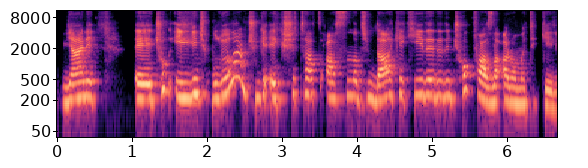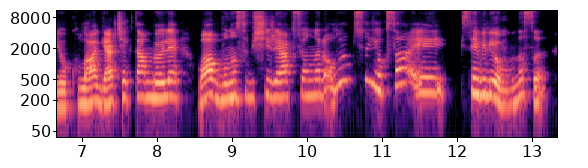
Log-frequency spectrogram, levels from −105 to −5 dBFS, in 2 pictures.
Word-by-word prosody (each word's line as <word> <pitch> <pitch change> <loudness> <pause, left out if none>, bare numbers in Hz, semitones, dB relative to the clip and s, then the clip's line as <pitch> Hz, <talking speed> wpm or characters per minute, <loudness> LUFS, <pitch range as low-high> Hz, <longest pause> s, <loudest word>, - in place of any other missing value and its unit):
yani, 225 +4 +3 0.5
eee, 210 0 +7
çok 320 +3 -2
ilginç 235 +2 +3
buluyorlar 265 +6 +2
mı? 320 - -1
Çünkü 230 0 -4
ekşi 220 +5 -1
tat 255 -1 -2
aslında, 230 +1 -3
şimdi 225 -3 -5
dağ 225 +4 +4
kekiği 255 +1 -5
de 250 -1 +2
dedin, 240 0 -5
çok 305 +7 -2
fazla 190 -6 +3
aromatik 175 -3 -2
geliyor 145 -2 -2
kulağa. 170 +4 +2
Gerçekten, 225 +6 0
böyle, 225 +1 +2 0.2
wow, 250 -4 +4
"Bu 210 +1 -2
nasıl 230 0 -3
bir - - -9
şey?" 240 +4 -3
reaksiyonları 235 +2 -2
alıyor 455 +7 -4
musun - - -9
yoksa, 305 +4 -1 0.2
eee, 280 +1 -2 0.2
seviliyor 255 -7 +2
mu? 155 +3 -8
Nasıl? 250 -7 -4
230 Hz, 155 wpm, -24 LUFS, 210-255 Hz, 0.5 s, eee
